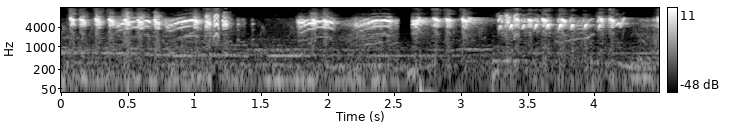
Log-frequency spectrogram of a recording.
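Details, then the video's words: A sunbird's high-pitched song from Vietnam, 2021, used to lure birds for trapping: three bursts of fast, thin twittering with looping slurred notes, separated by brief silences. "Tiếng Chim Ốc Mít , Bẫy Chim Ốc Mít 2021"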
